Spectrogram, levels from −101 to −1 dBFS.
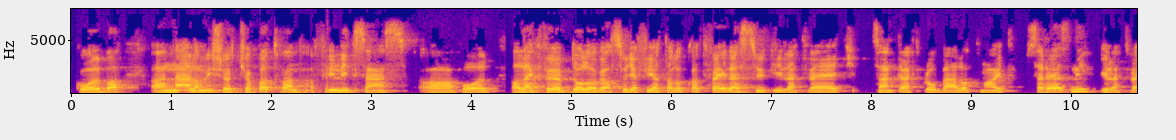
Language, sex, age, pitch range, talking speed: Hungarian, male, 20-39, 125-140 Hz, 140 wpm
